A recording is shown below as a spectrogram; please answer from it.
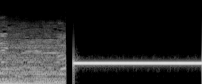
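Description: A loud, steady single-pitch test-tone beep, the reference tone that goes with TV colour bars. It cuts in abruptly a little over half a second in, replacing crowd voices, and holds unchanged.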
